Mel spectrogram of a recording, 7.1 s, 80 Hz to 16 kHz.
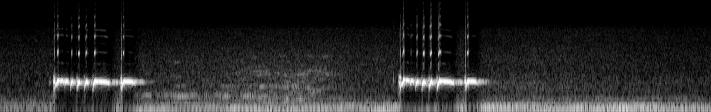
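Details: Local zebra dove singing in manggung style: two bubbling cooing phrases about 3.5 seconds apart, each a rapid stutter of pulsed notes ending in a held, even tone, over a low steady rumble.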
